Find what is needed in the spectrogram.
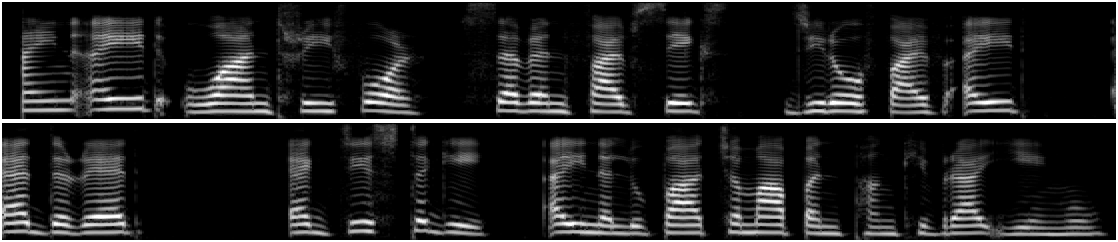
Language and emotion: Manipuri, neutral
